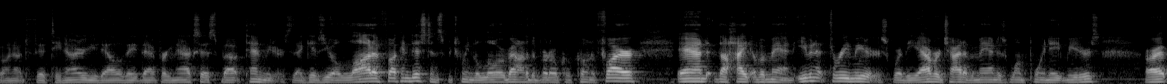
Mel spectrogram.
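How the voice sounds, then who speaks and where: On a very clean recording with a silent background, a man speaks at a very fast pace. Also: fairly low pitch for a man, ordinary pitch variation. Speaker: firearms instructor / show host. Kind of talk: lecture. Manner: casual, profane.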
